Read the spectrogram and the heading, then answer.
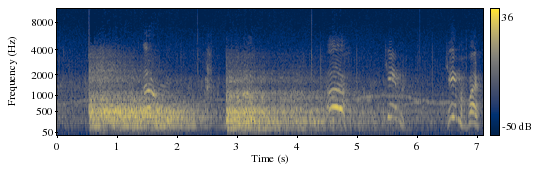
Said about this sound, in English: What happened? The concussion from that last shell knocked you down, that's all.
